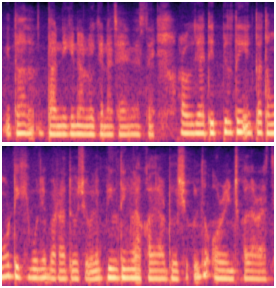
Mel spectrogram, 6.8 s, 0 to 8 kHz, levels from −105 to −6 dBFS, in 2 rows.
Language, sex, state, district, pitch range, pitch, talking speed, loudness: Nagamese, female, Nagaland, Dimapur, 170-195 Hz, 180 Hz, 275 wpm, -16 LUFS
